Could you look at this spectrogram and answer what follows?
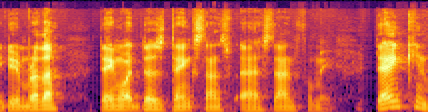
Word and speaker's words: Daink: Daink, what does Daink stand for me? Daink in French means crazy. Daink, it means dunk. Dunk, it's spelled like that.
